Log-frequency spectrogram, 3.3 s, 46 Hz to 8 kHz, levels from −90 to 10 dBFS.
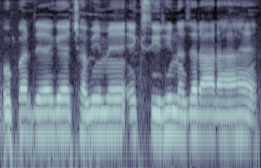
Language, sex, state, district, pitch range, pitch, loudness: Hindi, male, Assam, Kamrup Metropolitan, 120-130 Hz, 125 Hz, -15 LUFS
